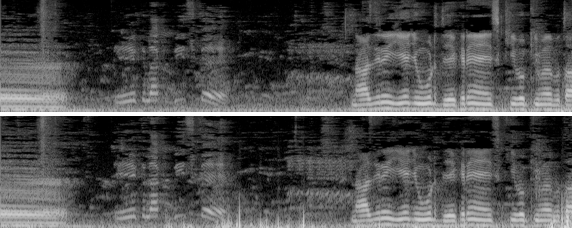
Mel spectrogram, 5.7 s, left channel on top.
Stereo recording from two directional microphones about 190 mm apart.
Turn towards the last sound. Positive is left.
turn(degrees=5)  # may be behind; listen again after turning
